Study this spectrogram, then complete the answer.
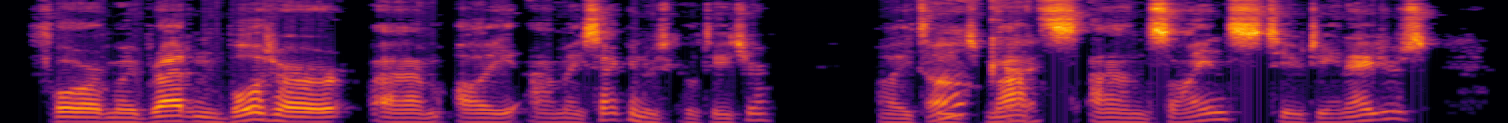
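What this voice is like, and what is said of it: Irish Dublin accent. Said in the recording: “if you can't tell from the accent, I'm from Ireland, originally born and reared in Dublin”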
